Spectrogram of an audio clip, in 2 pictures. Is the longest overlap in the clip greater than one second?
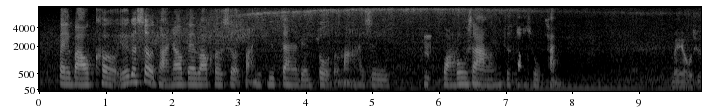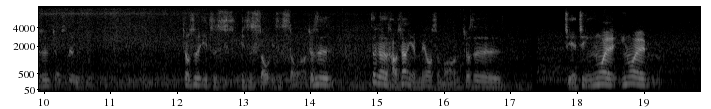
No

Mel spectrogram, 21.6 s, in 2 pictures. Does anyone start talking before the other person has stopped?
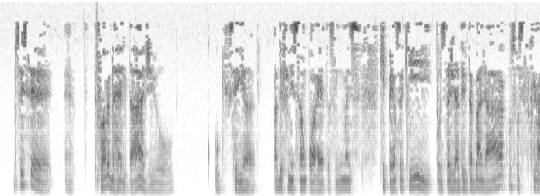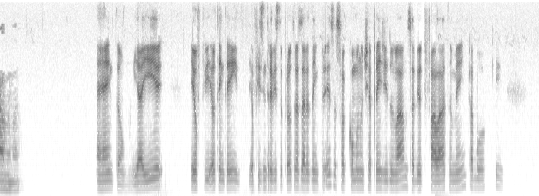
No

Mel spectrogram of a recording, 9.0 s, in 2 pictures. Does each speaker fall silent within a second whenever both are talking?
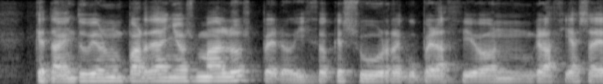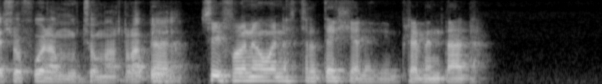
Yes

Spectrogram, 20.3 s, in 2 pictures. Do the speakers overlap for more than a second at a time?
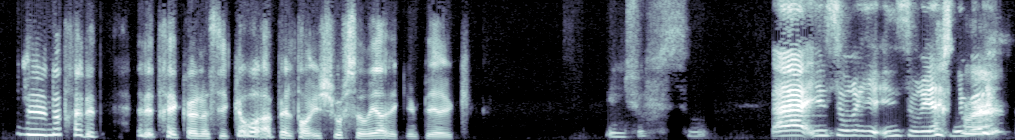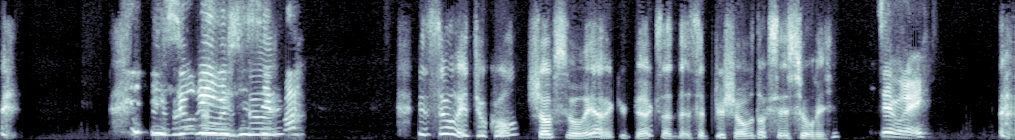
Yes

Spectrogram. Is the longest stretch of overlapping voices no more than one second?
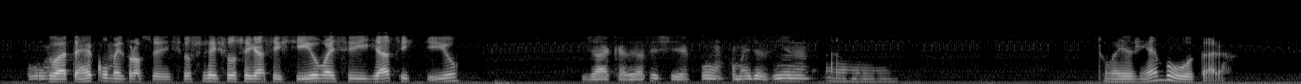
Yes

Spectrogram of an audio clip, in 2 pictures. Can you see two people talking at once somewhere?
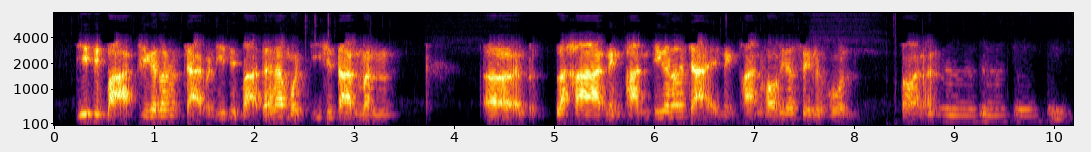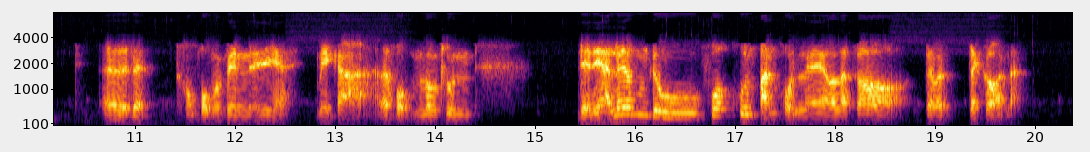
No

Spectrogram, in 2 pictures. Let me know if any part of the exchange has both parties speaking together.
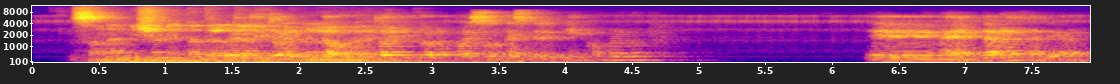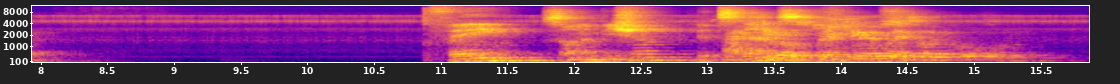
Yes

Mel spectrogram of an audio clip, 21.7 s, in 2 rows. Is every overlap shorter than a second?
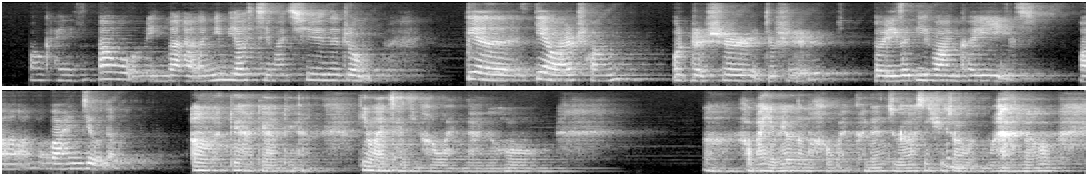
Yes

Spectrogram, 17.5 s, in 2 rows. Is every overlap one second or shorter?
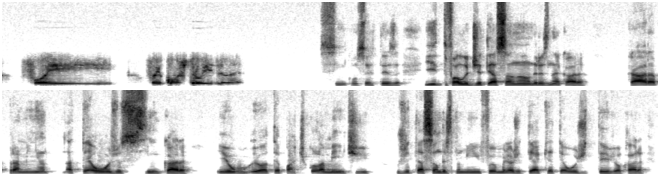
Yes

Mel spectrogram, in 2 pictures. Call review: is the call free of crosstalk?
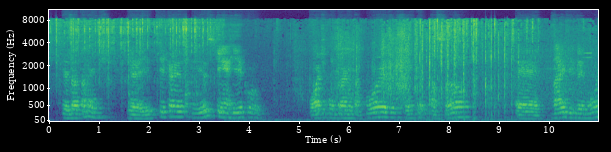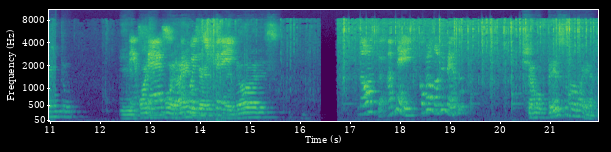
No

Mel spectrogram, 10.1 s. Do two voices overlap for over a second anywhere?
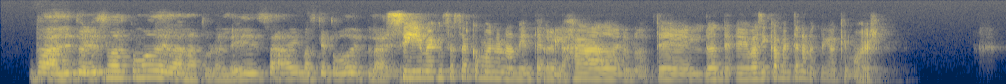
No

